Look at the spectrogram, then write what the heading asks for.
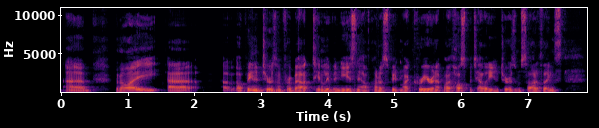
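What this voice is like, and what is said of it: New Zealand accent. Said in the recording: “obviously I'm a Kiwi. My accent is going to be a little strange for some.”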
